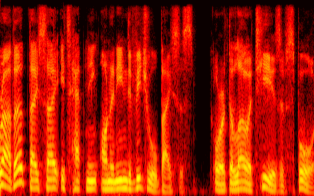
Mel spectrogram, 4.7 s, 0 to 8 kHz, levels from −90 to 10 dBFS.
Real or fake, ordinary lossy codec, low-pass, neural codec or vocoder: fake; AAC, 48 kbps; 7.2 kHz; vocoder, 44.1 kHz, 128 mel bands every 512 samples, BigVGAN v2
